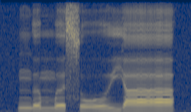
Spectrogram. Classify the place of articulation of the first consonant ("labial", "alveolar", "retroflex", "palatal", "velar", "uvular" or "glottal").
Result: velar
